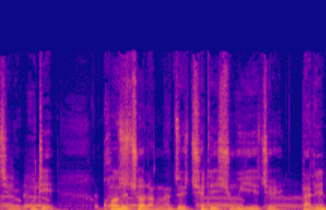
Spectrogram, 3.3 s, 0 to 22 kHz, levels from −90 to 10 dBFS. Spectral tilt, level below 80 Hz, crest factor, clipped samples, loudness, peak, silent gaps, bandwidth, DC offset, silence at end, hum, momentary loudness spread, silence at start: -5.5 dB/octave; -44 dBFS; 16 dB; under 0.1%; -24 LUFS; -6 dBFS; none; 17 kHz; under 0.1%; 0 s; none; 11 LU; 0 s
